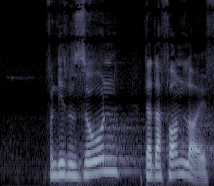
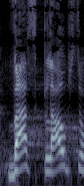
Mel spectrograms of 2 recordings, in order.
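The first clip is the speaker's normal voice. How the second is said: sharp, louder wife's demand; angry wife; 4 semitones higher, 6 dB louder, slower than usual. Retold or imitated. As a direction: snap at him like an angry wife. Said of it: "jetzt fragt sie wirklich wütend". (wütende Ehefrau, laut und scharf)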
